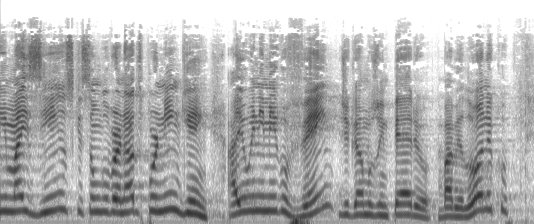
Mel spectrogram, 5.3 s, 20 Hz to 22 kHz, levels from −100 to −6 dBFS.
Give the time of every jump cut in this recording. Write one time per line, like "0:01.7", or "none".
0:03.4
0:04.4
